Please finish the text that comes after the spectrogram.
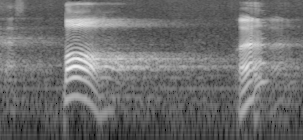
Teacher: Ujung lidah kita berjumpa dengan pangkal tumbuh gigi seri atas. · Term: huruf ta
